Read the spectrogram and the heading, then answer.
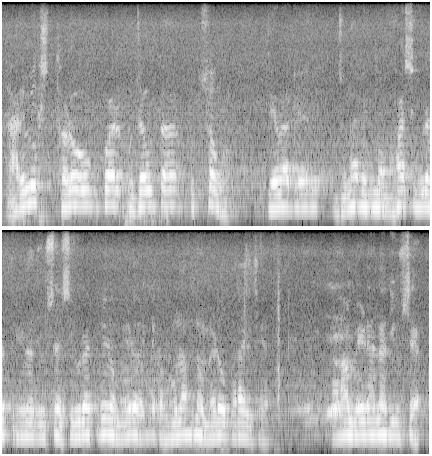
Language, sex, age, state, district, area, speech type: Gujarati, male, 18-30, Gujarat, Junagadh, rural, spontaneous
